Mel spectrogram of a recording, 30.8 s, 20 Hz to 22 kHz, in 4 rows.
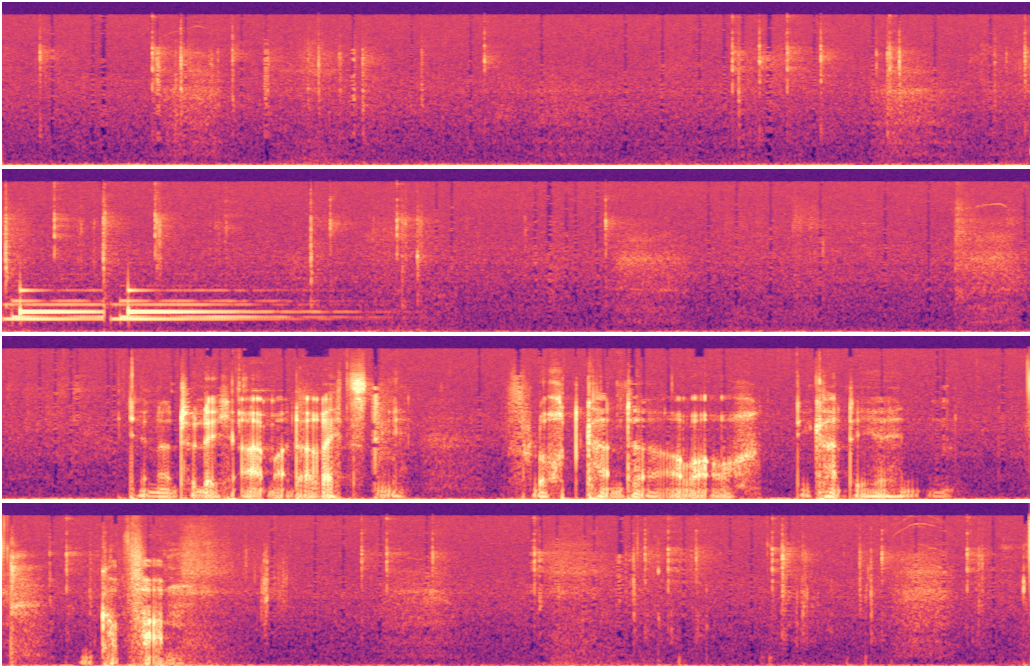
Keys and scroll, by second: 1.9 alt+scroll down 1, 2.7 alt+scroll up 3, 6.9 alt+scroll down 1, 11.0-11.9 alt+scroll down 5, 24.0 alt+scroll up 1, 27.5 alt+scroll down 1, 29.2 alt+scroll down 1.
